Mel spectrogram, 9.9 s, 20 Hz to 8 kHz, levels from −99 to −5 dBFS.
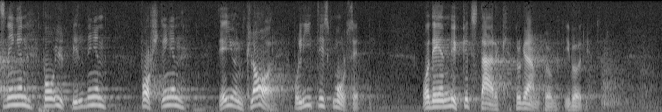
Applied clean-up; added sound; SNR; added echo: none; none; none; none.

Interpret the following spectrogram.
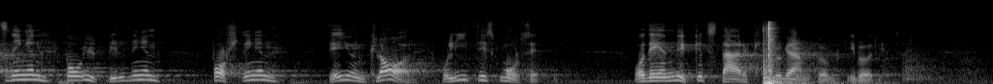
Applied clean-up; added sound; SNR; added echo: none; Slam; -4 dB; none.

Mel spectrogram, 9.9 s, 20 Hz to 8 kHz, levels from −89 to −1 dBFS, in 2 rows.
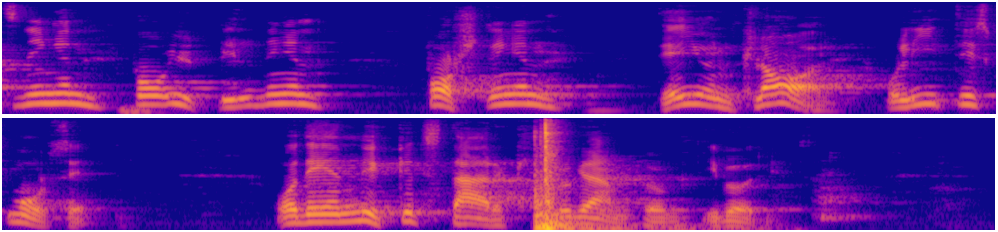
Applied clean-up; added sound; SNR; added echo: classical method log-MMSE.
